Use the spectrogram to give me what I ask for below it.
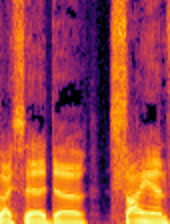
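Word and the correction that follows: Siân: Phillips. It is Sean Phillips.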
